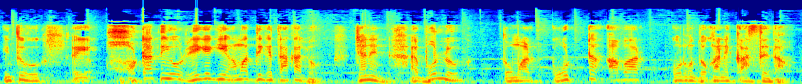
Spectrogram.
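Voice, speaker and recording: Man acting a bright-voiced, weary Indian detective. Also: medium pitch, lively intonation, moderate pace, faint music behind, lightly acted. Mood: weary, indignant. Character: exhausted, frustrated male police detective recounting a case. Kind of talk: dramatized audio thriller acting.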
